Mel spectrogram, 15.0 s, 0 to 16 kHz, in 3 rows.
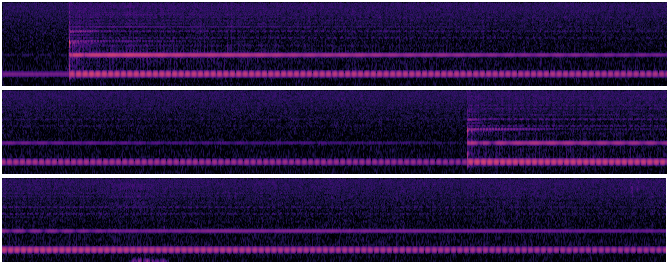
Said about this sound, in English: I'm now going to ring the gong 3 times. Please listen to the sound of the gong. When it finishes, come out from the meditation.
